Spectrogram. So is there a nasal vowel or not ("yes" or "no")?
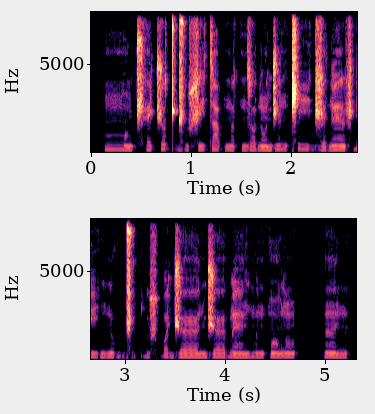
yes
